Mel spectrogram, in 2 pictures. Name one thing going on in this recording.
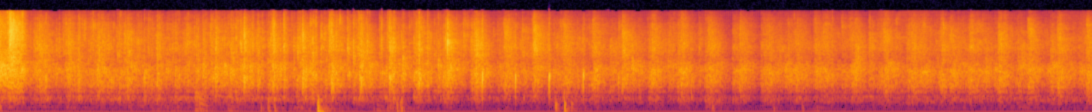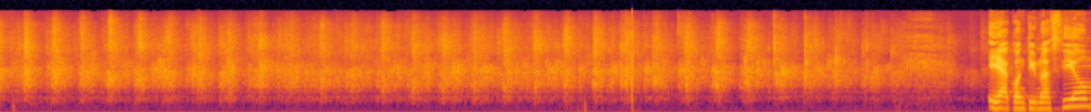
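An audience claps and applauds steadily.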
